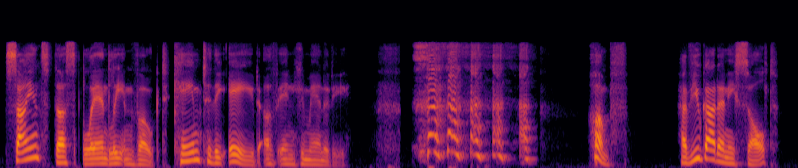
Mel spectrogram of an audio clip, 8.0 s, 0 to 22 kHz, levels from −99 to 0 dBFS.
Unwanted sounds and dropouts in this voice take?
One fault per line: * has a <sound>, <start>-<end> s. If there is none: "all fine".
* has a laugh, 4.1-5.4 s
